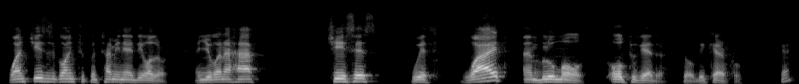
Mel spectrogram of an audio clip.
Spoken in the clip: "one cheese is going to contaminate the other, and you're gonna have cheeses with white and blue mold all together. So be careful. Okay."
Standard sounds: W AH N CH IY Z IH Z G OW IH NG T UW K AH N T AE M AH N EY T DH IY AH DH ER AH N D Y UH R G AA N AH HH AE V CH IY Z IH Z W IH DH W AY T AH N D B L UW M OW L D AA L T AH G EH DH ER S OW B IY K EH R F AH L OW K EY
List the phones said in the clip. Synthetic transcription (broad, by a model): W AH N CH IY S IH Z G OW IH NG T UW K AH N T AE M AH N EY T DH IY AH DH ER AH N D Y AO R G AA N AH HH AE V CH IY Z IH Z W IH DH W AY T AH N B L UW M OW L D AA L T AH G EH DH ER S OW B IY K EH R F AH L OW K EY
